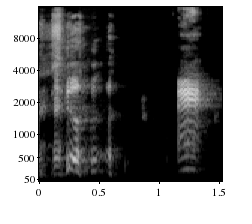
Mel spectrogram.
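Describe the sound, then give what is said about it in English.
A person mimics a duck with a few nasal, buzzy quacking sounds, a cluster of choppy bursts followed by a brief pause and one more drawn-out quack, fairly loud. “She'll love to do the, where's the duck?”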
